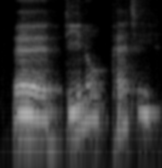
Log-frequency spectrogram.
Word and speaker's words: Dino Patti: Yeah, so how do you pronounce your name? Dino Patti, I Oh, think.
